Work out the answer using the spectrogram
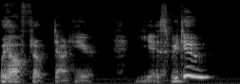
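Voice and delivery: playful clown lilt, swinging up and down. Retelling a favorite movie line in Pennywise voice. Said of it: "his delivery in that, too, is like".

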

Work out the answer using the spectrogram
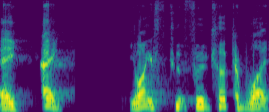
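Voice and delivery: irritated, fed-up, pissed-off voice, pitched high. Retelling how the cook snapped at a couple: imitating an angry cook. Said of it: "he's always fucking pissed off".

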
